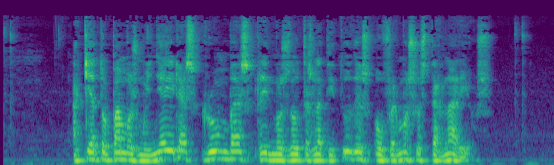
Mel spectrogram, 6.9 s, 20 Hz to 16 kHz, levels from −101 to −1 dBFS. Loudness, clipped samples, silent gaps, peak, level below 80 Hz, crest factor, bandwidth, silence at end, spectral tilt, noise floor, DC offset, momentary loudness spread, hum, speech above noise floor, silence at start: -21 LUFS; under 0.1%; none; 0 dBFS; -52 dBFS; 22 dB; 11.5 kHz; 0.85 s; -5 dB/octave; -58 dBFS; under 0.1%; 4 LU; none; 38 dB; 0.9 s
